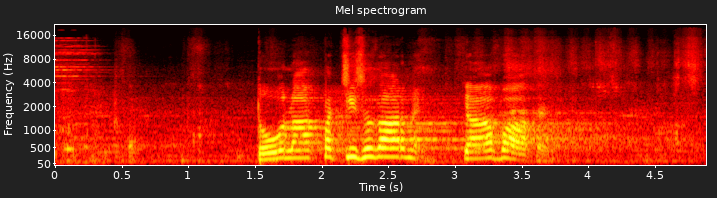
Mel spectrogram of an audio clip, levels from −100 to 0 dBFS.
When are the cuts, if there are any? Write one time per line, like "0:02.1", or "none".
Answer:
none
